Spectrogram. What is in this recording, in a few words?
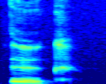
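"aog", Scottish Gaelic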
